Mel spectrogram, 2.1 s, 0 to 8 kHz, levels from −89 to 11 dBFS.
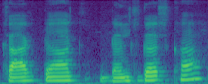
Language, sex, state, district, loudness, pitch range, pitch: Hindi, male, Bihar, Patna, -17 LUFS, 130-165 Hz, 140 Hz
